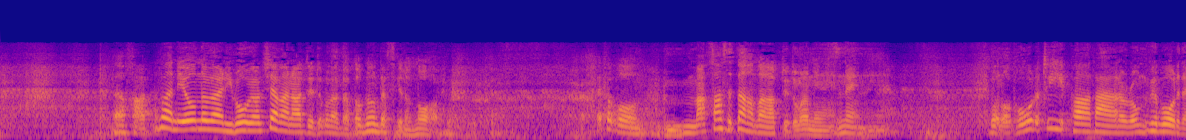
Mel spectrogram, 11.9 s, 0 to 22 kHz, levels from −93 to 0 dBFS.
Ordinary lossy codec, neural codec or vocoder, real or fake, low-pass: MP3, 32 kbps; codec, 16 kHz, 0.5 kbps, X-Codec, HuBERT features, trained on LibriSpeech; fake; 7.2 kHz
